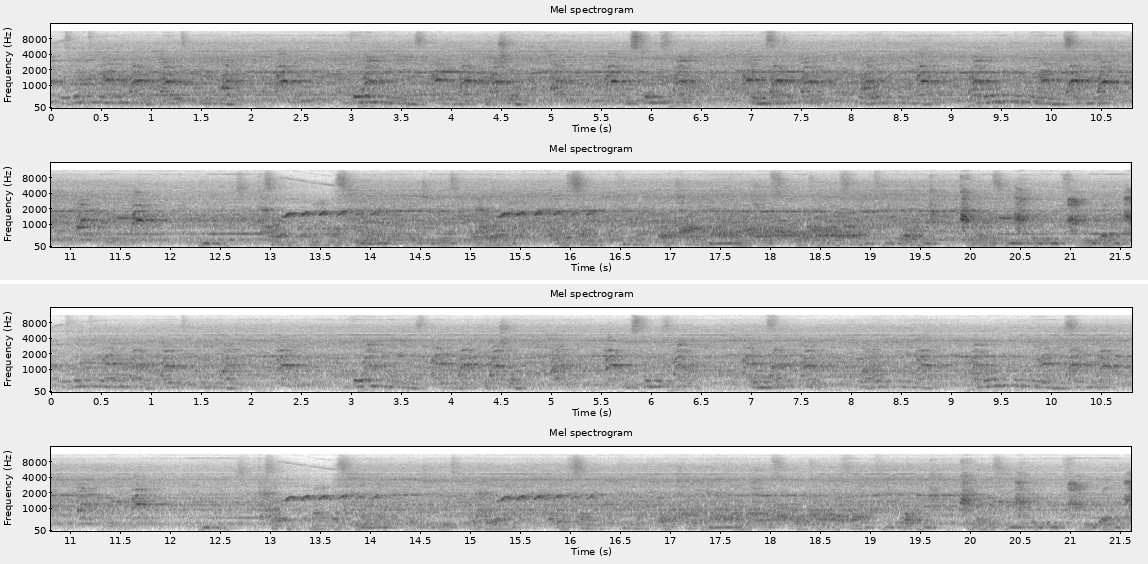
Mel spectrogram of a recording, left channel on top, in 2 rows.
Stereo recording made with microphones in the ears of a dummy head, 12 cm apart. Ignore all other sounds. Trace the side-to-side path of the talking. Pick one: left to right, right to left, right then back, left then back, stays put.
stays put.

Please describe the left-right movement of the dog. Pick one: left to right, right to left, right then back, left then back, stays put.
right then back.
